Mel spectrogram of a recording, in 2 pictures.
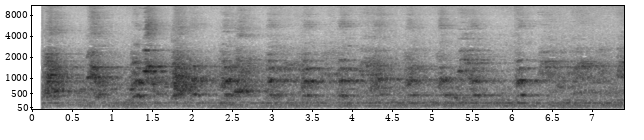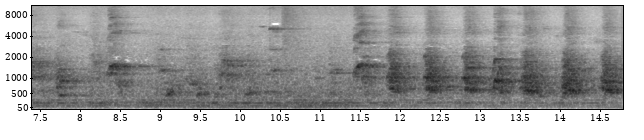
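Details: An American Pit Bull Terrier up for adoption barks repeatedly in quick, uneven bursts, roughly two barks a second, with sharp broadband yelps between steady lower barks and a constant low hum underneath.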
